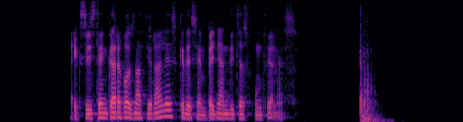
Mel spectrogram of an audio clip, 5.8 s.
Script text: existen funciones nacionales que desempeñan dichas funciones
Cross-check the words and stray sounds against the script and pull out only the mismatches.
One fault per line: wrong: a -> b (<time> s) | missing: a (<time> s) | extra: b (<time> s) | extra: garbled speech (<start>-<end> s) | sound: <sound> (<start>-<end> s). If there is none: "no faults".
wrong: funciones -> cargos (1.4 s)
sound: thud (4.5-4.9 s)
